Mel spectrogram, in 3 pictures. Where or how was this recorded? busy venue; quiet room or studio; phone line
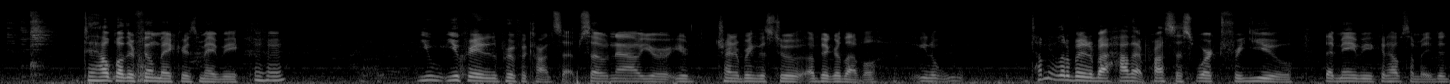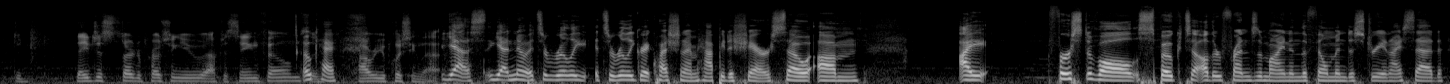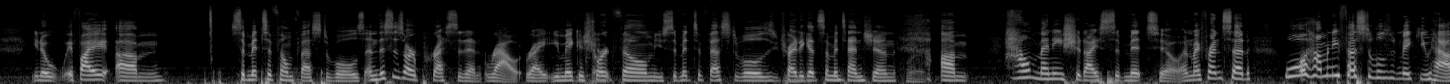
busy venue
